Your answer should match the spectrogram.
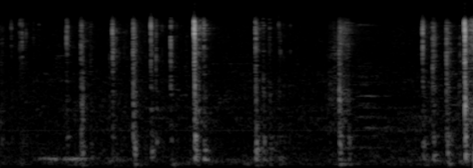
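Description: Quiet, steady typing on a computer keyboard while writing Java code, irregular bursts of key clicks with short pauses between, no voices.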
